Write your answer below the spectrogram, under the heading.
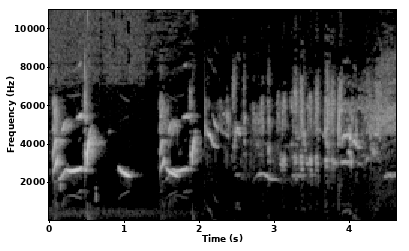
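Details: Eurasian siskin song opening with clear whistled, slurred notes and a few separate chirps, then breaking into a fast, buzzy twittering run of tight repeated elements.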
